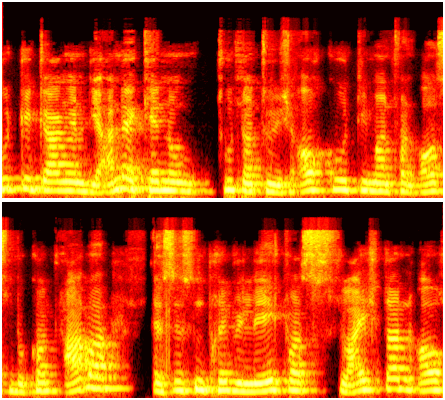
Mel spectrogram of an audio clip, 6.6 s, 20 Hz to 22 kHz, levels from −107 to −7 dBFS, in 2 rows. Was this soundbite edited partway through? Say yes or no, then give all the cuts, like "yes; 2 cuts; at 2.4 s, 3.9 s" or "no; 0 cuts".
yes; 1 cut; at 4.4 s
